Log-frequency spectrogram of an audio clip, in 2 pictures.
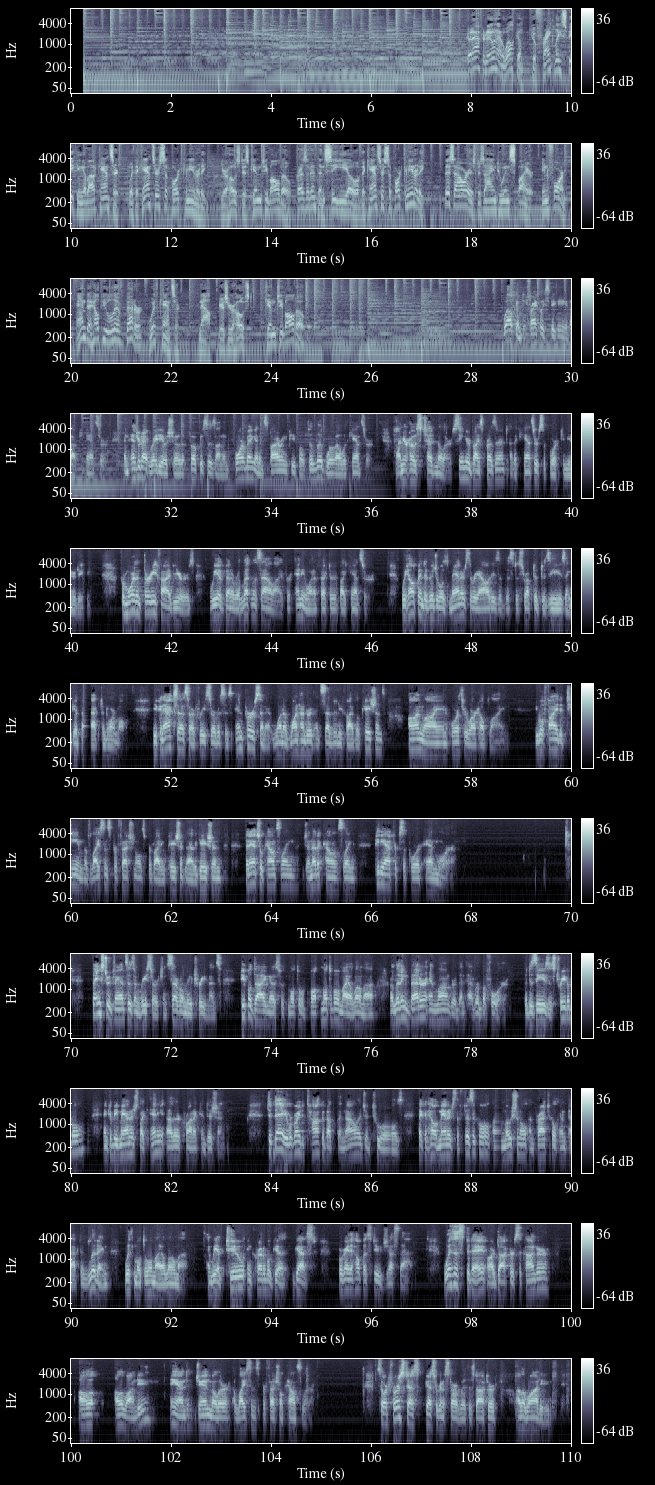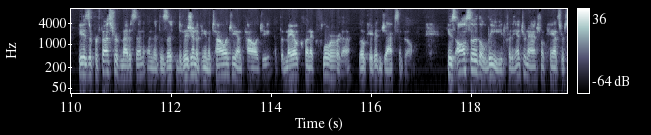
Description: a licensed professional counselor.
